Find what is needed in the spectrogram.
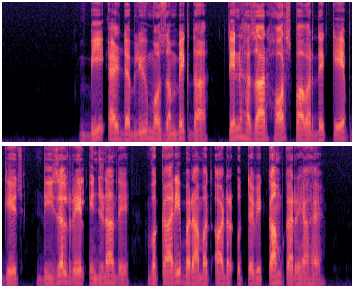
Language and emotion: Punjabi, neutral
